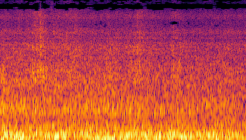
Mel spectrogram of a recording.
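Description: Steady rushing noise with irregular low buffeting, typical of wind on the microphone.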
